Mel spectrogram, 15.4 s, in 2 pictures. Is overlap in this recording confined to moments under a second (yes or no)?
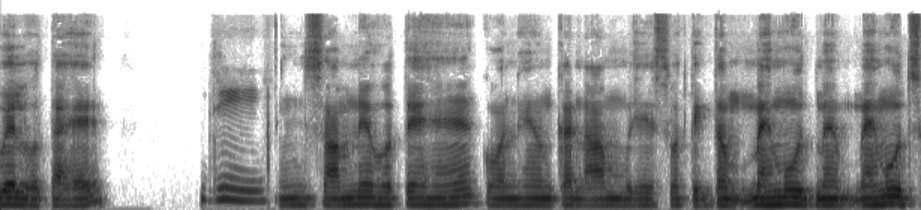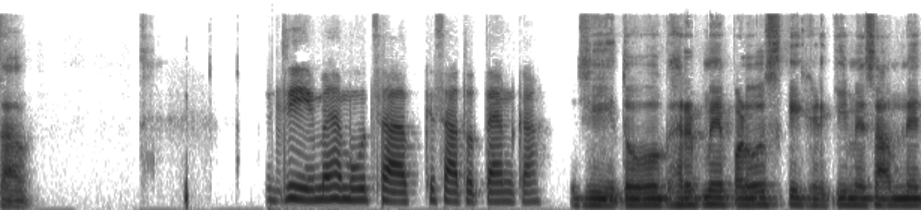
yes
